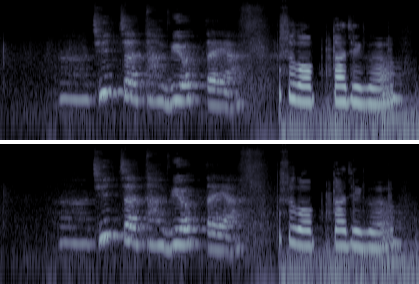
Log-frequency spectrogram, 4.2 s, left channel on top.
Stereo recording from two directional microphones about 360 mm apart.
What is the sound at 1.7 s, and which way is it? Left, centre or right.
Speech, right.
